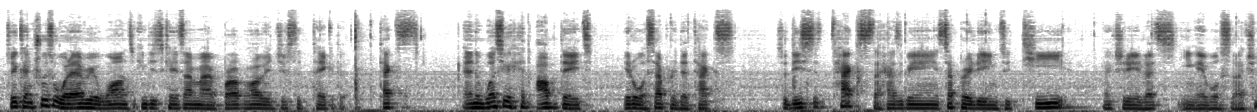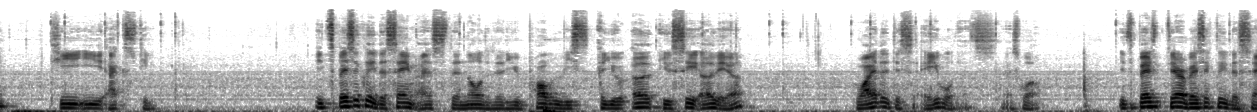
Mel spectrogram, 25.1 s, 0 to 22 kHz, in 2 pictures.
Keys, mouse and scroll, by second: 3.6-6.8 drag, 6.9 click, 7.4-9.0 ctrl+middle drag, 9.0 click, 9.8 click, 11.3-12.8 drag, 13.3 drag, 14.3 click, 17.2 drag, 19.6 click, 20.5-22.0 drag, 22.5 click, 24.0 click, 24.9 drag.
